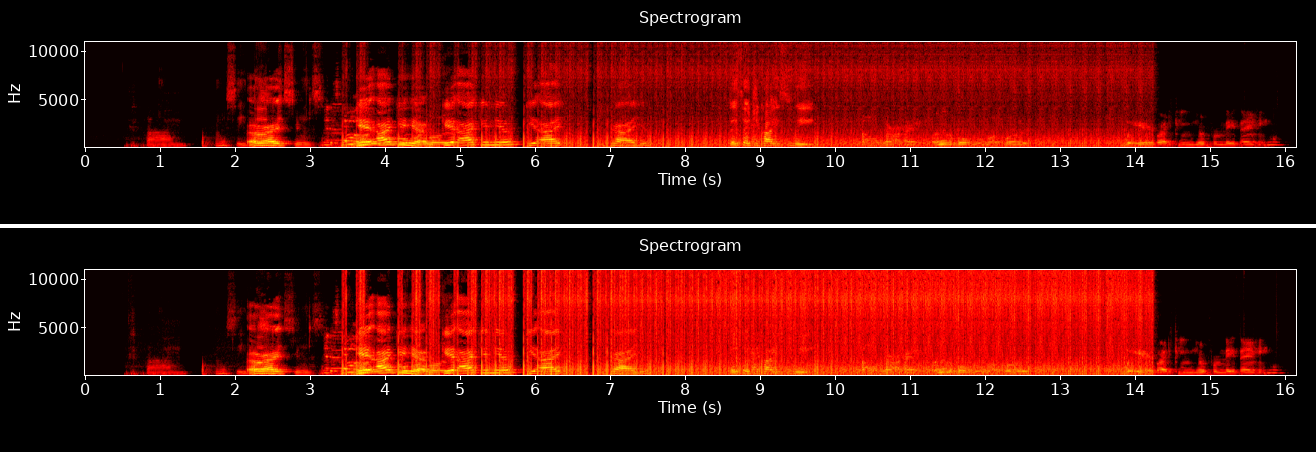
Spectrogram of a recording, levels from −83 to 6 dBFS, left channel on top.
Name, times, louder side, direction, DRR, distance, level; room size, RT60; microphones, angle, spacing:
voice 1, 0.8-1.2 1.7-3.2 8.5-9.7 15.7-15.9, left 2 dB, 25° left, 0.6 m, -35 dB
voice 2, 2.2-2.6 3.6-6.4 6.9-7.5, right 1 dB, 20° right, 0.9 m, -25 dB
voice 3, 3.2-4.9 11.3-12.6 12.9-13.0, equal, 40° right, 1.4 m, -32 dB
sound 1, 3.4-3.7 4.2-14.3, right 8 dB, 60° right, 0.3 m, -32 dB
voice 4, 8.9-9.2 10.3-11.2 13.8-15.7, right 2 dB, 85° right, 1.4 m, -37 dB
8.4 x 3.7 x 5.7 m
head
